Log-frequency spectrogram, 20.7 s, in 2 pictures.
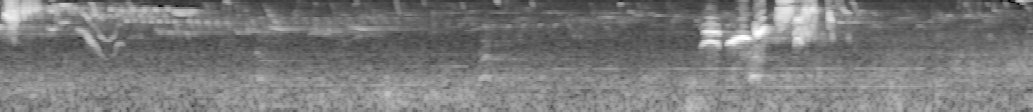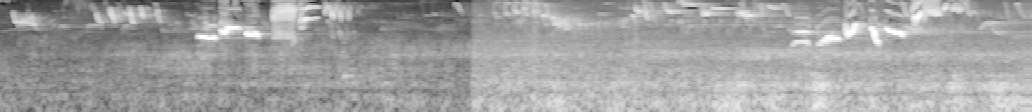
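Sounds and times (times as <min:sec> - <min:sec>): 
common blackbird singing: 0:00.0 - 0:20.6
steady rushing noise: 0:15.1 - 0:20.6.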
